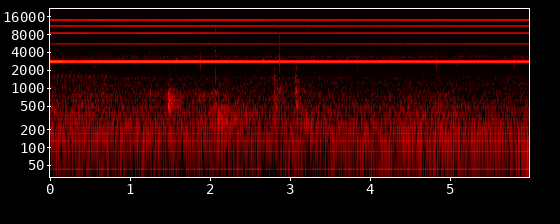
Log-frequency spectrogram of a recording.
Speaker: oh right on the button I didn't see that see you right as I come up to zero yeah so we're on right now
